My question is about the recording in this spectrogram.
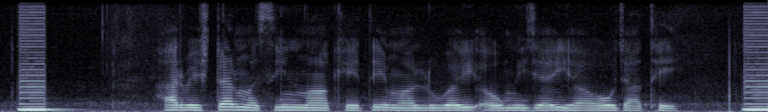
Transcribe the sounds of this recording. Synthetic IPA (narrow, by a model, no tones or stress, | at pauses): haːɾʋesʈəɾməsiːnmãːkʰeːt̪emãluʋəiʔəwmid͡ʒəiɦəɦod͡ʒaːt̪ʰeː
